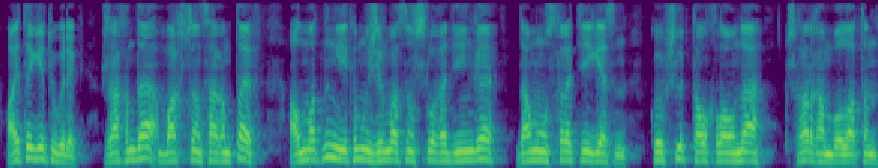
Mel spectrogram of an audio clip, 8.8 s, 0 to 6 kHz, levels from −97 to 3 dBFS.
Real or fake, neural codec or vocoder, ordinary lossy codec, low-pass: real; none; AAC, 32 kbps; 5.4 kHz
